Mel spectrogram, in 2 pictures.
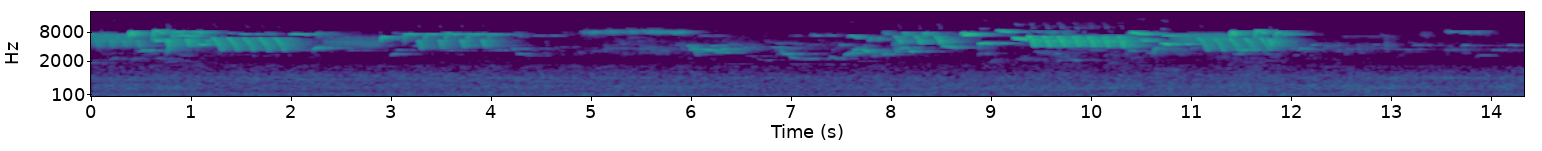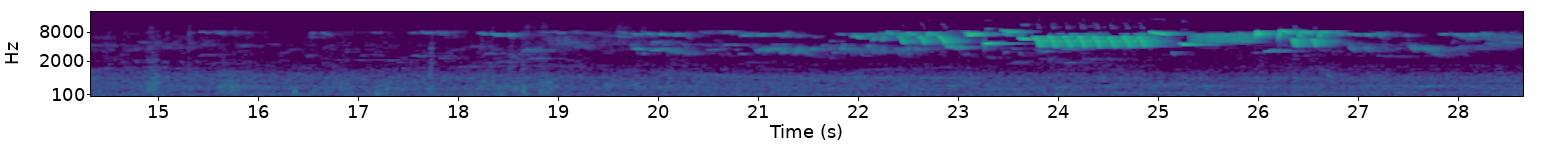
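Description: Songbird singing rapid trilled phrases in three spells of a few seconds each, with quieter gaps between them over a faint steady background.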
